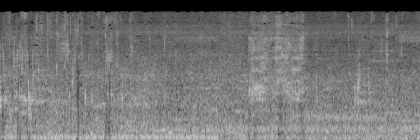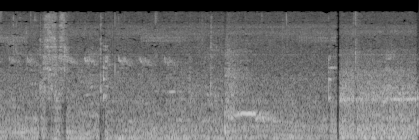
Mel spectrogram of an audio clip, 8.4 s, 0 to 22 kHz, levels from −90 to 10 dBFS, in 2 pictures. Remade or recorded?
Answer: remade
